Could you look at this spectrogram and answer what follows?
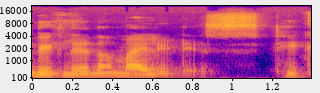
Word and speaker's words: Miletus: 3 philosophers एकजुट आए, ठीक है, 3 फिलोसफर्स आए, जो कि एक जगह थी, MILETUS, स्पेलिंग देख लेना, माइलेटस, ठीक है।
